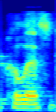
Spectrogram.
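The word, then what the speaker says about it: Cales: And you can find me on Facebook under Kales Davis. And it's not spelled with a K. It's a C. So many people have like tried to spell my name with a K-A-L instead of C-A-L.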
